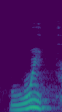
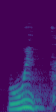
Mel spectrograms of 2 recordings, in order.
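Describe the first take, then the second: The two takes are said the same way.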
